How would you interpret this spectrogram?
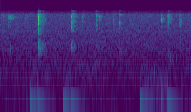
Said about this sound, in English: And then I'm going to start typing this in.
